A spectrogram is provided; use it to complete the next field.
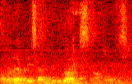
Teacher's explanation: novels is repeated, doesn't need to be focused on, but writes does need to be focused on, so the nucleus goes there.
